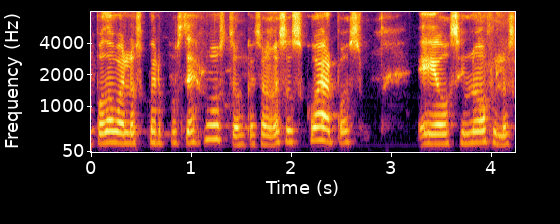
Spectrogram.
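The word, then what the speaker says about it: Rushton: Y también yo puedo ver los cuerpos de Ruston, que son esos cuerpos eosinófilos que se ven aquí en el interior de las células. Cuerpos de Ruston. Se escriben Rush, R-U-S-H-T-O-N, Ruston.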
